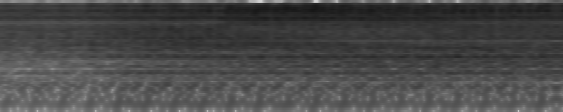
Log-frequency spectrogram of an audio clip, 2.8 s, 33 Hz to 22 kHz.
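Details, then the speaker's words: Ford F-150 4.6L petrol V8 idling smooth as glass with a steady low hum and no knocking or timing-chain rattle, oil pressure reaching the chain guide tensioners; normal idle. "i mean she's smooth as glass i mean idling perfect"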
